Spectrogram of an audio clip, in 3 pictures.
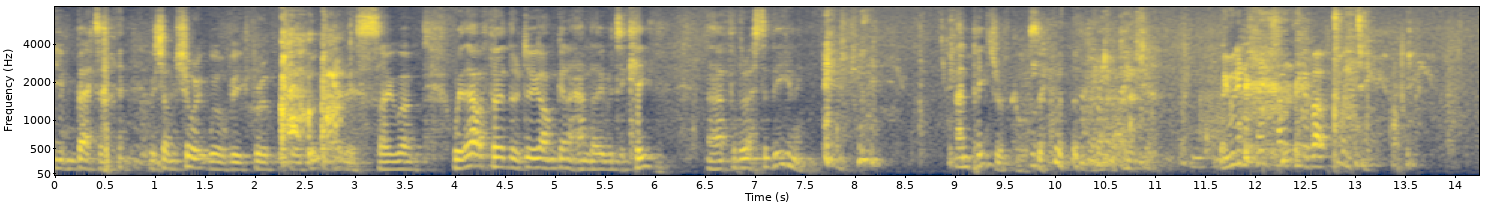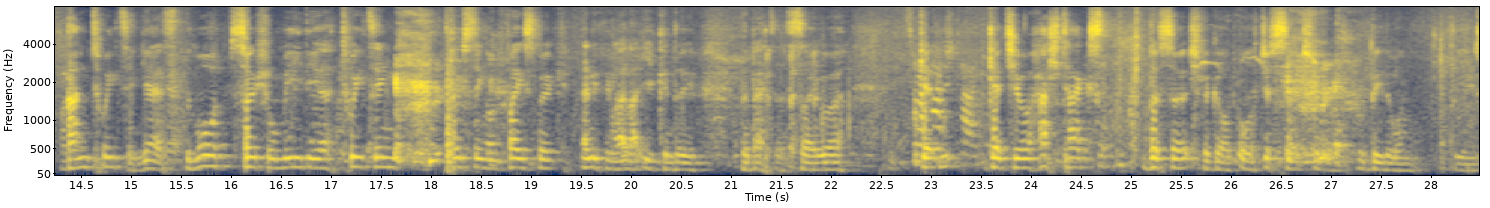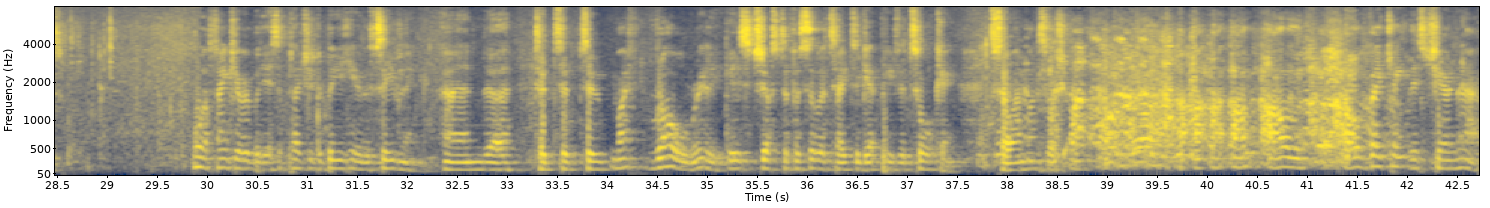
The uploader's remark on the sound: Audio from the March 15th book launch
